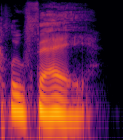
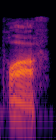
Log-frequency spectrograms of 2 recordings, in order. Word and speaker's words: Plouffe: It is Brock Plouf. There's a couple of pronunciations of it because it's French, but Plouf is the Americanized version. And the other one's like Plouf.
